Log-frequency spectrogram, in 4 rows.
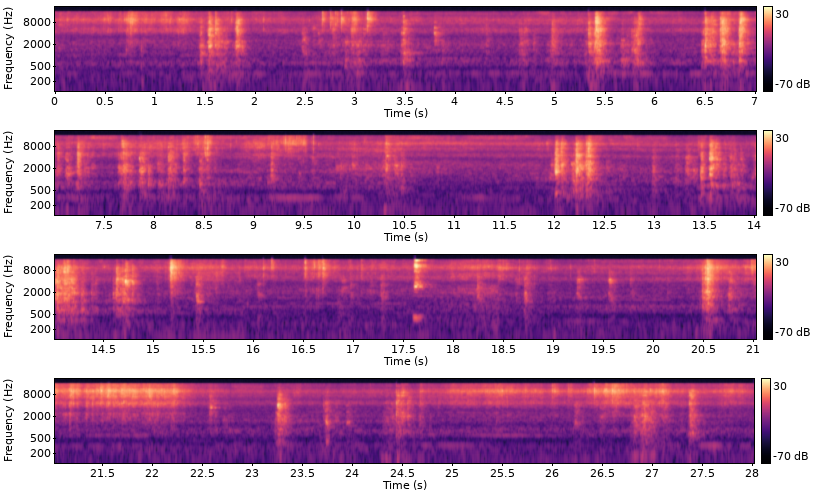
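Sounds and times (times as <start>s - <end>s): excavator engine hum: 0.0s - 28.0s
metallic clanks and scrapes: 0.7s - 27.9s.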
